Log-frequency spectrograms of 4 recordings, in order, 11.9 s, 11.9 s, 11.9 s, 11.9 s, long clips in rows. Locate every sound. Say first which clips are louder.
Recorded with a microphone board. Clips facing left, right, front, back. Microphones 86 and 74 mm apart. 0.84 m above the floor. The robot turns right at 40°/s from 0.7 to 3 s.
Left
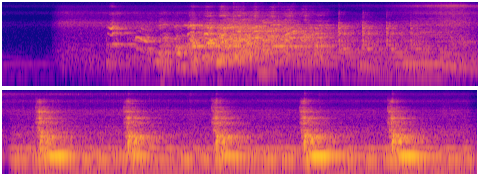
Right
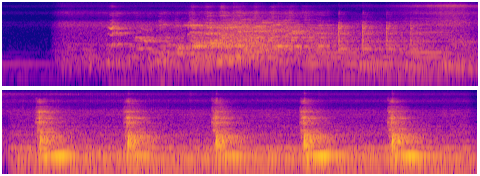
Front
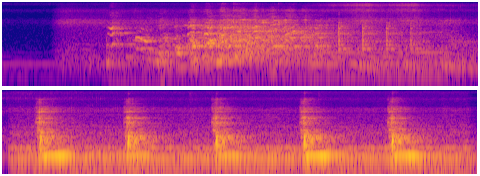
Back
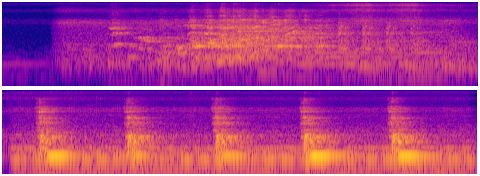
1.3 s laughter: left 2 dB, front 6 dB; straight ahead, 1.2 m; by 4.1 s 65° left, 1.2 m
4.2 s knocking: right 1 dB, front 2 dB; 30° right, 1.1 m
6.0 s ticking: right 1 dB, front 3 dB; 25° right, 0.9 m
